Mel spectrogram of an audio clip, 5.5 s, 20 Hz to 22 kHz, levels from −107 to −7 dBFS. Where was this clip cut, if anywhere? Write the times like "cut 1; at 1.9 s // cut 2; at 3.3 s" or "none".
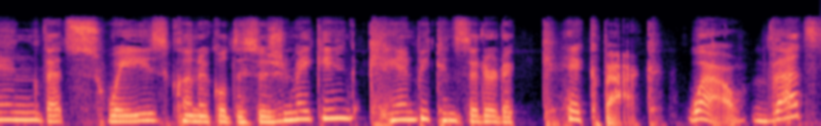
none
